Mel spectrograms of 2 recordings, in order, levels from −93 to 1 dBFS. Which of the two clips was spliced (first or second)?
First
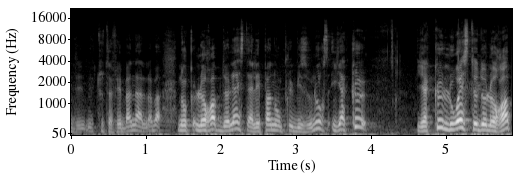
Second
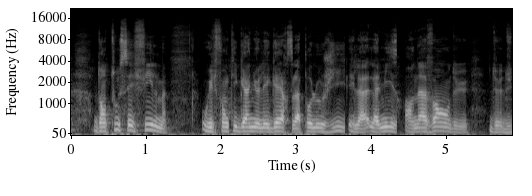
second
